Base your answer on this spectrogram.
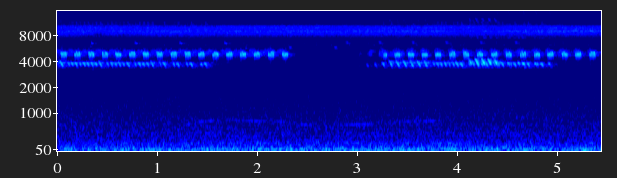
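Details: Among ripe autumn rice fields, several insects chirp: evenly spaced high pulses for about two seconds, a brief lull, then another burst of pulses, over a constant piercing high drone and a light background hiss.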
